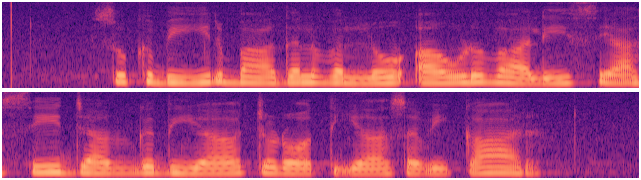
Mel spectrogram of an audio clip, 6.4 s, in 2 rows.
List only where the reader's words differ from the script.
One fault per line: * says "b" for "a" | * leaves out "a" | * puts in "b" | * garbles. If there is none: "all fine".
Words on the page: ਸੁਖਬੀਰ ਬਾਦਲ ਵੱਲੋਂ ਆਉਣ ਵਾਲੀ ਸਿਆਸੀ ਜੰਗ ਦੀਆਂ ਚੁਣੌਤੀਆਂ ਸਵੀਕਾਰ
all fine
